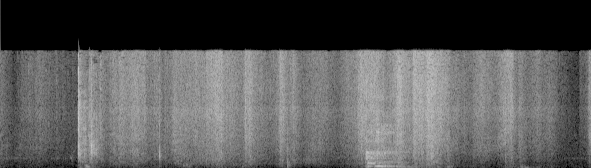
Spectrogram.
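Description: Plastic shopping bag rustling and crinkling as items are dug out of it, in uneven bursts, loudest a little under four seconds in.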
